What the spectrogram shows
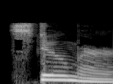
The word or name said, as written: stumer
